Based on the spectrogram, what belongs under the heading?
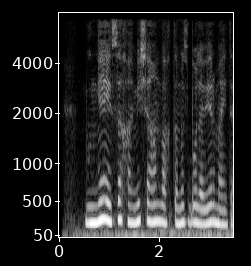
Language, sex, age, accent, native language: Uzbek, female, 35+, Qashqadaryo, Uzbek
